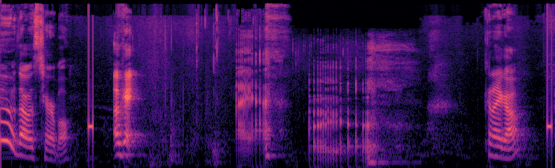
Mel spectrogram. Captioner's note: beep sounding; sound distorted; beep sounding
